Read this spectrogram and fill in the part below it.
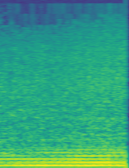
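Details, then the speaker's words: Subaru with coil-on-plug ignition after repair fixing oil leaks, firing order checked by ear: smooth steady low idle, even tone, no stumbles or misfires, much quieter than before; normal idle. "Every single time you start it, it's quieter. That's a lot quieter. It's like barely there."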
